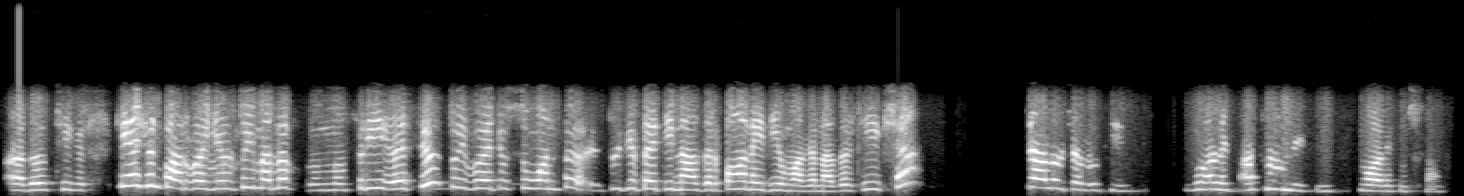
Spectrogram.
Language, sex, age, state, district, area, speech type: Kashmiri, female, 30-45, Jammu and Kashmir, Srinagar, urban, conversation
